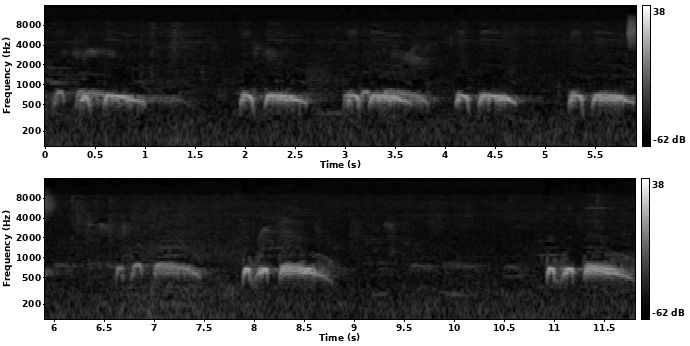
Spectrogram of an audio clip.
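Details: Spotted dove lure bird from Ba Vì, Hanoi, repeating low cooing phrases of a short note then a longer hollow coo, with brief gaps between and faint sounds of other birds.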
